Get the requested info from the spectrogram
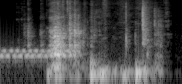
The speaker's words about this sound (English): Uh, oh, hang on just a sec. I'm gonna close my uh, my office door. Someone just walked in. I don't need to talk to them, but I forgot to close my door.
